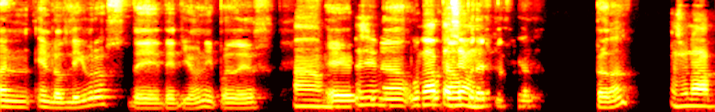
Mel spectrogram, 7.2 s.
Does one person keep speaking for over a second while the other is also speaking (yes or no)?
yes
